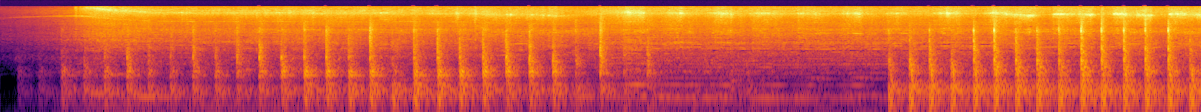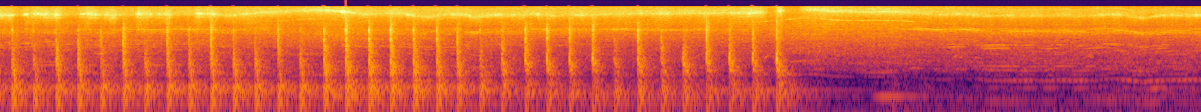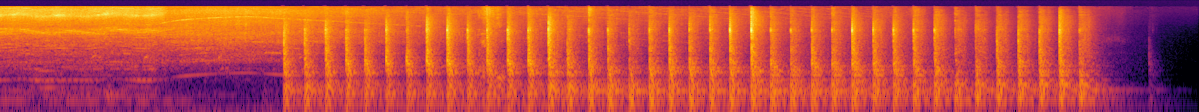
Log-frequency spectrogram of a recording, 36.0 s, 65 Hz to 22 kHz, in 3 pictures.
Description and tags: Bootje bikken 2
Two friends are removing the rust from an iron boat with a hammer and a kind of sanding machine. I'm standing next to them with my Edirol R-09 recording the noise they make.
